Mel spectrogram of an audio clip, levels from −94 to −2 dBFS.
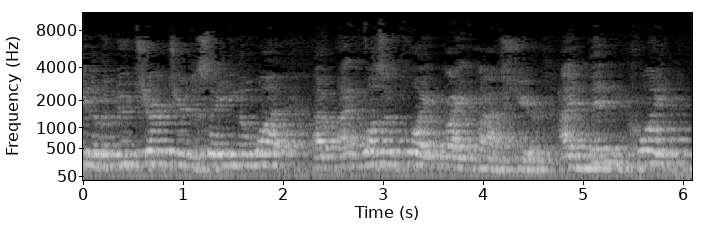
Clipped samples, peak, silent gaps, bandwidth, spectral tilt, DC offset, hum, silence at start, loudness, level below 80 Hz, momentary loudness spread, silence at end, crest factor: under 0.1%; -10 dBFS; none; 7.8 kHz; -8 dB/octave; under 0.1%; none; 0 s; -26 LUFS; -48 dBFS; 4 LU; 0 s; 16 dB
